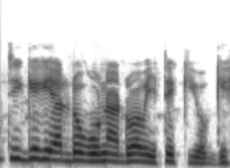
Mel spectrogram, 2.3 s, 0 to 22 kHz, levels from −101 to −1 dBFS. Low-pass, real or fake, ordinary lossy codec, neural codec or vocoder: none; real; none; none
